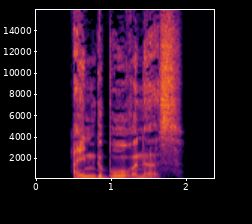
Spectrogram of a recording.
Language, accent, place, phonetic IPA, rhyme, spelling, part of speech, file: German, Germany, Berlin, [ˈaɪ̯nɡəˌboːʁənəs], -aɪ̯nɡəboːʁənəs, eingeborenes, adjective, De-eingeborenes.ogg
- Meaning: strong/mixed nominative/accusative neuter singular of eingeboren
